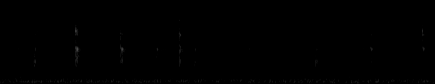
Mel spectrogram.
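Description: Faint chalk writing on a blackboard: a string of short scratchy strokes at an uneven pace.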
